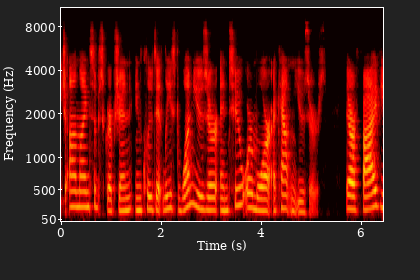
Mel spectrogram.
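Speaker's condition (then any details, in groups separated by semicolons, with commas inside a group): No condition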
